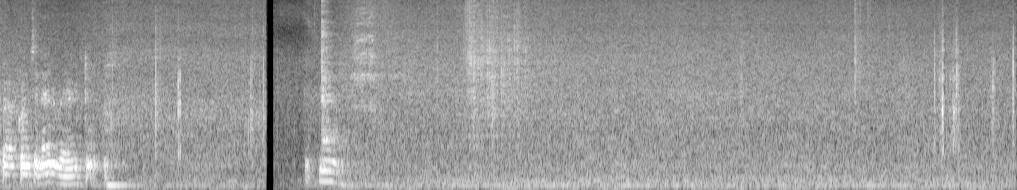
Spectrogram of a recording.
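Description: Dosa batter sizzling steadily on a hot cast-iron dosa pan, with a few faint clicks.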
